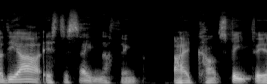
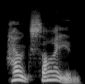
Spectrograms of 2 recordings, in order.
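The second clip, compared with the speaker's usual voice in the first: high, bright burst of eagerness; retold eager yes, pitched well up; eager enthusiasm; 10 semitones higher, slower than usual. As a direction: gush with genuine excitement. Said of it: "And I went".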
